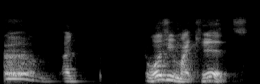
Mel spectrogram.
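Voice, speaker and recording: Higher-voiced man rambling through coaching stories. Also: sing-song, slow, a little mellow, husky, rough recording. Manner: rambling, trailing off, laughing at himself. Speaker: podcast host and wrestling coach. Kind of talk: casual podcast chat.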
